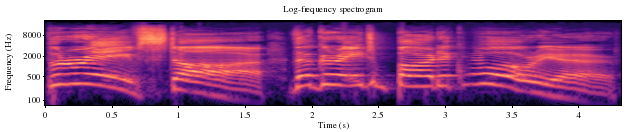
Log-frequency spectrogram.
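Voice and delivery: high, slow grandiose self-introduction; vain bard. Acted. Vain bard introduces himself to Werner, grandiose and slow. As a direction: announce yourself like a legend. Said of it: "he's like".

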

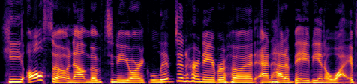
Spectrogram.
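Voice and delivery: ordinary talk

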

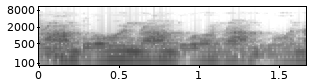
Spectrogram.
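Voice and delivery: fading. Retold or imitated. Bored repetition fading away.

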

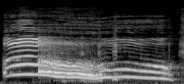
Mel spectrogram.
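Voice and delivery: high, loud, breathless mock moaning; mock sexy screaming. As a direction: scream it like a hammy porn star. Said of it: "I literally am screaming".

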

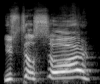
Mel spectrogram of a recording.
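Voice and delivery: high, loud, drawn-out questions; mock boyfriend texter. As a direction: ham up the crude texter. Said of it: "I'll be him".

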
